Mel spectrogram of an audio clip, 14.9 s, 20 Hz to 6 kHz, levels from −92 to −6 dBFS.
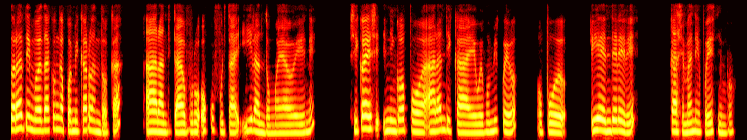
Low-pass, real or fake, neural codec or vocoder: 5.4 kHz; real; none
